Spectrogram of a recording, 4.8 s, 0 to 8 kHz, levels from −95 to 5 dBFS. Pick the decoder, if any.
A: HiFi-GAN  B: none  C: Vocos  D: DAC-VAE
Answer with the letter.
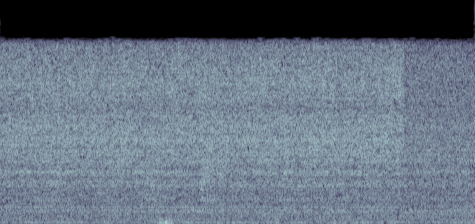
B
